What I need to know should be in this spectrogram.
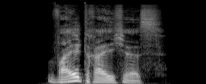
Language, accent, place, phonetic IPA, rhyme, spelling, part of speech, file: German, Germany, Berlin, [ˈvaltˌʁaɪ̯çəs], -altʁaɪ̯çəs, waldreiches, adjective, De-waldreiches.ogg
- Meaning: strong/mixed nominative/accusative neuter singular of waldreich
